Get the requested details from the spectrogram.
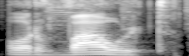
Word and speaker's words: Orvault: Orvault, no que nunca pronunciar bien, es Orvault.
